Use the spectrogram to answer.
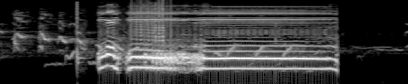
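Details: One long rooster crow dominates: a rough opening syllable breaks into a loud, steady, ringing drawn-out note held for over a second before stopping abruptly, with a few faint chirps at the edges.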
